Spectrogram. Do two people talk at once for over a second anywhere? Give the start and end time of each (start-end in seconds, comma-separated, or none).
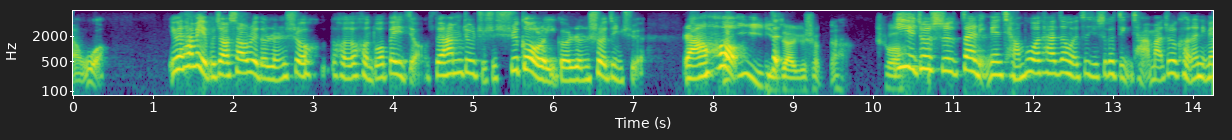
none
